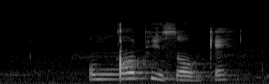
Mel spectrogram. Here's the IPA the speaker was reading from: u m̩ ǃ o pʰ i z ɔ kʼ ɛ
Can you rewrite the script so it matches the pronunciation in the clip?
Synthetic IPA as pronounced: u m̩ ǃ o pʰ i s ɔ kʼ ɛ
